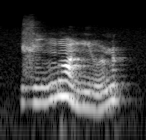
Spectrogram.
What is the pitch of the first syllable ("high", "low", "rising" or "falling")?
low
